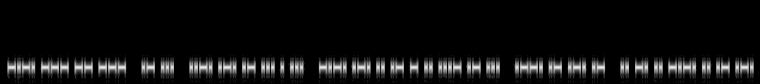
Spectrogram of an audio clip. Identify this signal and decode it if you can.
Morse code, heard as a keyed tone, about 50 wpm, 800 Hz. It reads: COMO AS FRASES CRIATIVAS PARA INICIAR
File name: portugais texte en clair 2 vitesse 50 mots minutes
